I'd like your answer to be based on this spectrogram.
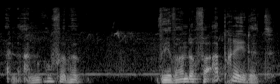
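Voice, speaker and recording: A man's voice: lowish voice, very animated, a little fast, over music. A man playing a weary, cynical police detective in a German radio crime drama, terse and resigned. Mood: hurt, subdued.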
